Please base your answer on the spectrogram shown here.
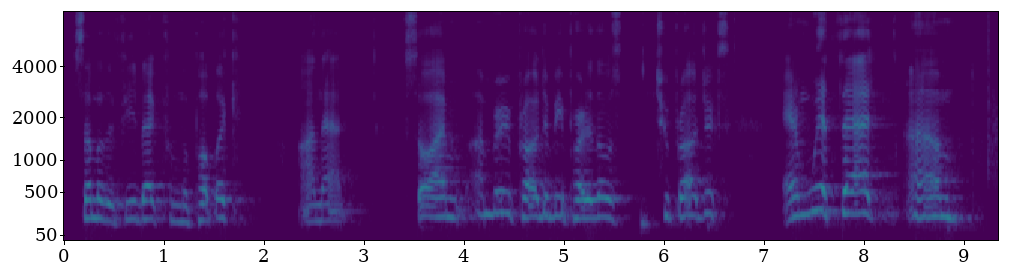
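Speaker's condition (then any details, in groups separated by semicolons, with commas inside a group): Cerebral palsy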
